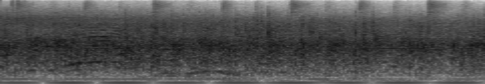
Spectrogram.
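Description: An applause sound effect: a burst of steady applause from a crowd, dense clapping filling the whole stretch at a loud, even level, with a low hum running beneath it.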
